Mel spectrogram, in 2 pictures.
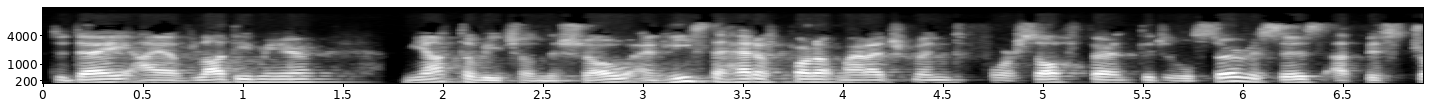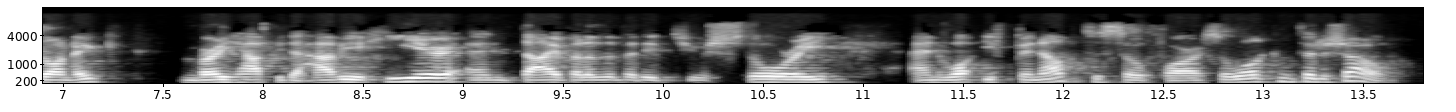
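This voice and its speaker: A man's voice: medium pitch, a little fast, highs cut off. A man hosting a podcast interview, welcoming his guest and asking questions with plenty of fillers. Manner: friendly, uses fillers like "you know". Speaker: podcast host.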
